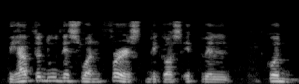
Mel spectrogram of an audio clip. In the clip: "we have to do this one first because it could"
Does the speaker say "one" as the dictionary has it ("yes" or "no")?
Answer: yes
